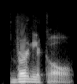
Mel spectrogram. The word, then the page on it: vernicle: American English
